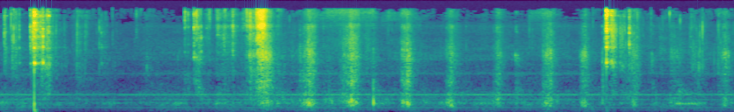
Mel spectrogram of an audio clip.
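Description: A single sharp clink about half a second in, then a person chewing a mouthful of milk-soaked cereal, with soft crunches coming about every half second.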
